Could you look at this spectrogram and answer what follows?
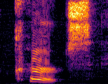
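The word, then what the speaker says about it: Kurtz: Well, that's actually how the athletics announcers have been told to say his name because it would evoke some potential slur. So yeah, Nick Curts is how we are going to say his name.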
